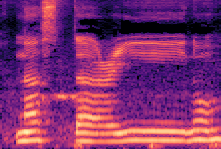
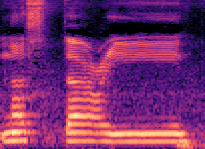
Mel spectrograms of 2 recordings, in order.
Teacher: نون کے اوپر پیش تھی، وقف میں نون ساکن ہو گیا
